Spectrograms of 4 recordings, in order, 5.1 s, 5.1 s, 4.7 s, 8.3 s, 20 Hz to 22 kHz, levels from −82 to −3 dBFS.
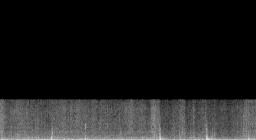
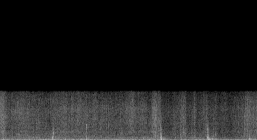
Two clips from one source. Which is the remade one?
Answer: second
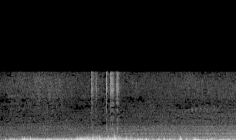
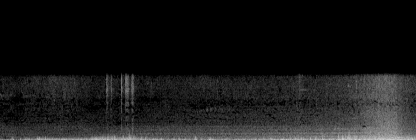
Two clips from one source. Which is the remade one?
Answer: second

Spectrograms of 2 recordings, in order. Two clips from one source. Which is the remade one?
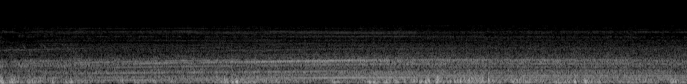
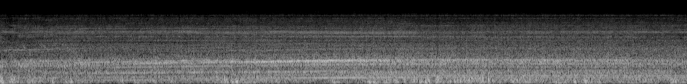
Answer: second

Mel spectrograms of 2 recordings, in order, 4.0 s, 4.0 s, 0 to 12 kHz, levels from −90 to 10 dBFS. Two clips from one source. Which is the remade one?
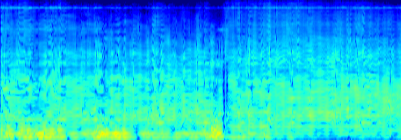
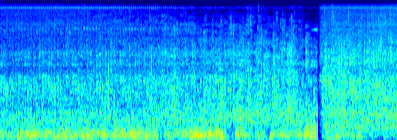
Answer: first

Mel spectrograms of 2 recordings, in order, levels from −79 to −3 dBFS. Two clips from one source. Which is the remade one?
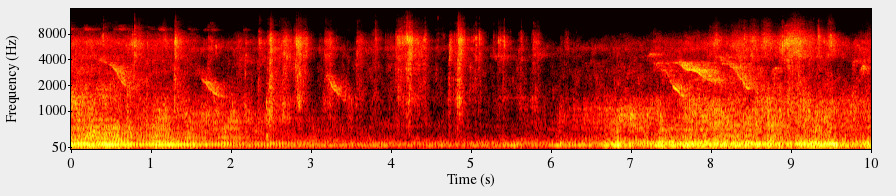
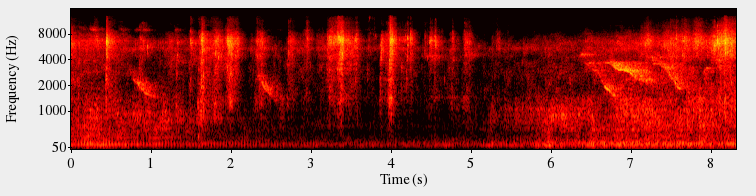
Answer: second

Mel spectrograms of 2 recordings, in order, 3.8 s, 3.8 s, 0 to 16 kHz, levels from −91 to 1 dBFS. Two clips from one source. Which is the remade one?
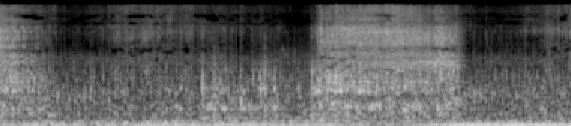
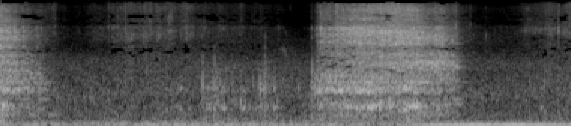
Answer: first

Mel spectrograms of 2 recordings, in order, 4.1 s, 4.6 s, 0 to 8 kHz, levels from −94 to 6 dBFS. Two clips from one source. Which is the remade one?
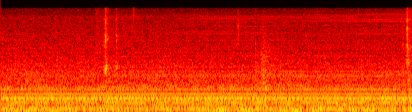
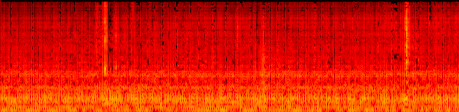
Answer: second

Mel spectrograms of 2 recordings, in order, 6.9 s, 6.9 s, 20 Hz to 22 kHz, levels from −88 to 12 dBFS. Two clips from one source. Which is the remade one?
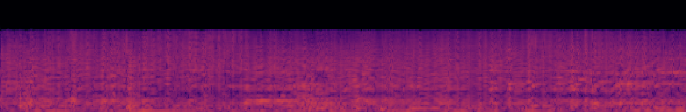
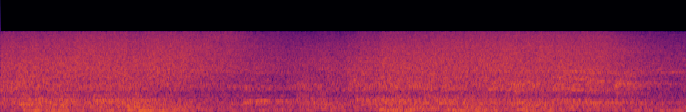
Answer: first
